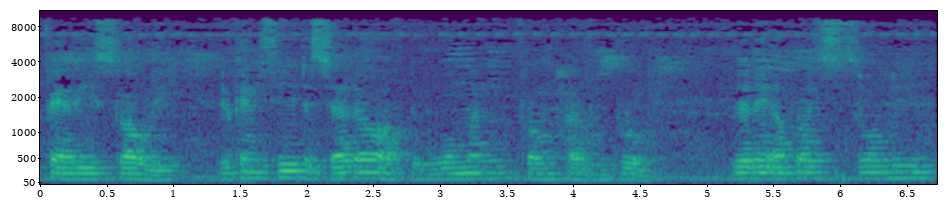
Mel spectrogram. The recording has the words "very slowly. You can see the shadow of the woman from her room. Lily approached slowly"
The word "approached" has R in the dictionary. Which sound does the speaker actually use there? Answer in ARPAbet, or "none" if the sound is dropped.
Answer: none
